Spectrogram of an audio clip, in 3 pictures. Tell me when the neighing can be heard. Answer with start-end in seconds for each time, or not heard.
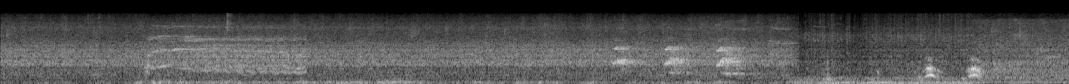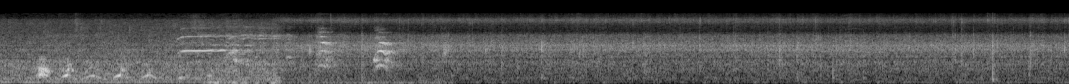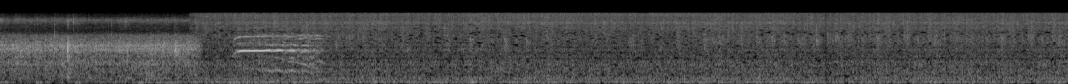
1.4-3.1, 12.4-13.8, 23.7-24.7.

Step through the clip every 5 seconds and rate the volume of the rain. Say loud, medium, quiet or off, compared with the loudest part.
loud, loud, loud, loud, loud, medium, medium.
